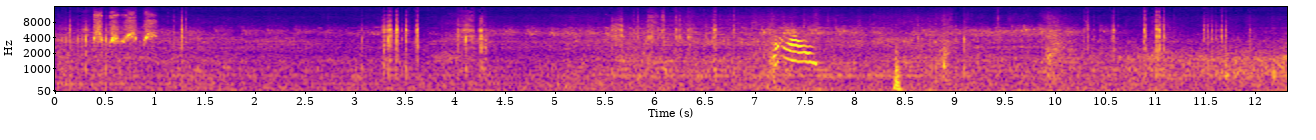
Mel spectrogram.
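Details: A huge fluffy female stray domestic cat living on the street in cold winter, friendly and hungry, gives a single short meow that slides downward mid-recording, surrounded by quiet background noise and scattered soft clicks and rustling.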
